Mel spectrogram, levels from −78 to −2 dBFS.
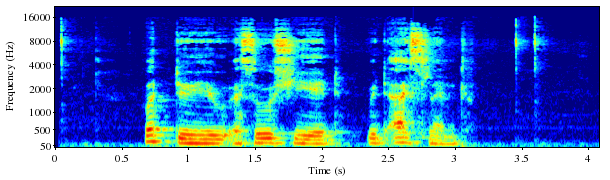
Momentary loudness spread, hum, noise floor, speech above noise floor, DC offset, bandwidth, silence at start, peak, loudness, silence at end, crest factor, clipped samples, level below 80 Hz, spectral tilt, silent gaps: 16 LU; none; -47 dBFS; 31 dB; under 0.1%; 17 kHz; 0.05 s; 0 dBFS; -17 LUFS; 0.45 s; 18 dB; under 0.1%; -46 dBFS; -3.5 dB/octave; none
